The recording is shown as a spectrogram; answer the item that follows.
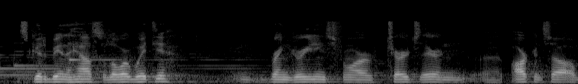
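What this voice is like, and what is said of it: Scratchy voice. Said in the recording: “My voice is pretty scratchy”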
